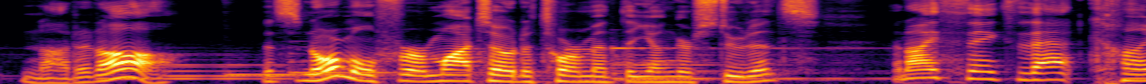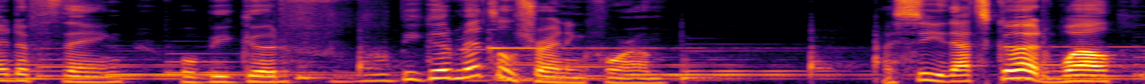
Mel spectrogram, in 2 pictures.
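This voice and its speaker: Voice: mid-range voice, natural voice. A game streamer reading as a polite, composed schoolgirl.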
